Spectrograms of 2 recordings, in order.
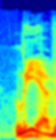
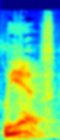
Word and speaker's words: Liev: I'm just saying, I recently learned that his name is not pronounced Liev Schreiber. It's Liev. The emphasis is on the second syllable.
